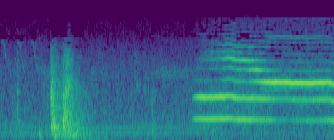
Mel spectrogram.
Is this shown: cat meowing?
yes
